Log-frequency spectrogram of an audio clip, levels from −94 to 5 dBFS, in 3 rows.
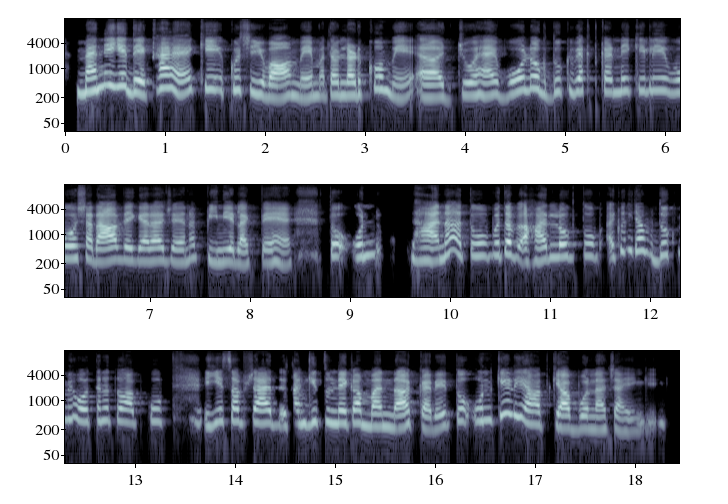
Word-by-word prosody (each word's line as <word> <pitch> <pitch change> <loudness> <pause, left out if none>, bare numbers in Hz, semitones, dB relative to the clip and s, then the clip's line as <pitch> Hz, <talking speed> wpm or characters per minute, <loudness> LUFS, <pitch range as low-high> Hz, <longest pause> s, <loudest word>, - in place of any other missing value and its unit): मैंने 295 +9 +5
ये 385 0 +7
देखा 270 +4 +3
है 260 -4 +3
कि 320 -2 +1
कुछ 310 -1 -6
युवाओं 210 -4 +4
में 205 -3 -2
मतलब 225 +1 -3
लड़कों 235 +8 +1
में 210 -9 -4
अ, 205 0 +3 0.2
जो 230 -1 -3
है 230 0 +1
वो 275 +5 +1
लोग 325 -3 -1
दुःख 275 +1 -10
व्यक्त 285 +1 -3
करने 280 +1 -3
के 295 0 -8
लिए 300 0 -4
वो 270 -1 -1
शराब 240 0 +6
वग़ैरह 235 0 +1
जो 235 -1 -7
है 220 - -3
ना 270 - -9
पीने 225 -1 -3
लगते 190 +1 -2
हैं। 195 -4 -2 0.4
तो 300 - +1
उन 300 +3 -5 0.4
हाँ, 240 -1 +4
ना 345 - +1
तो 310 0 -3
मतलब 330 +1 +3 0.2
हर 240 +2 +1
लोग 290 0 0
तो 310 -1 -6
अ, 305 +1 -9
क्योंकि 405 +1 -9
जब 410 -5 -2
दुःख 325 +1 -6
में 355 - -7
होते 320 -2 -3
हैं - - -8
ना - - -6
तो 325 - -4
आपको 300 +1 -5 0.4
ये 280 +6 -4
सब 315 0 -2
शायद 290 -3 +3
संगीत 285 +3 -4
सुनने 290 -2 +2
का 295 0 +2
मन 245 -2 +1
ना 225 +1 +8
करें, 215 +3 -1
तो 325 - -3
उनके 335 +9 -3
लिए 400 - -1
आप 265 0 -5
क्या 220 -2 +5
बोलना 215 -2 -5
चाहेंगी? 220 +10 -10
275 Hz, 210 wpm, -21 LUFS, 230-310 Hz, 0.4 s, ना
